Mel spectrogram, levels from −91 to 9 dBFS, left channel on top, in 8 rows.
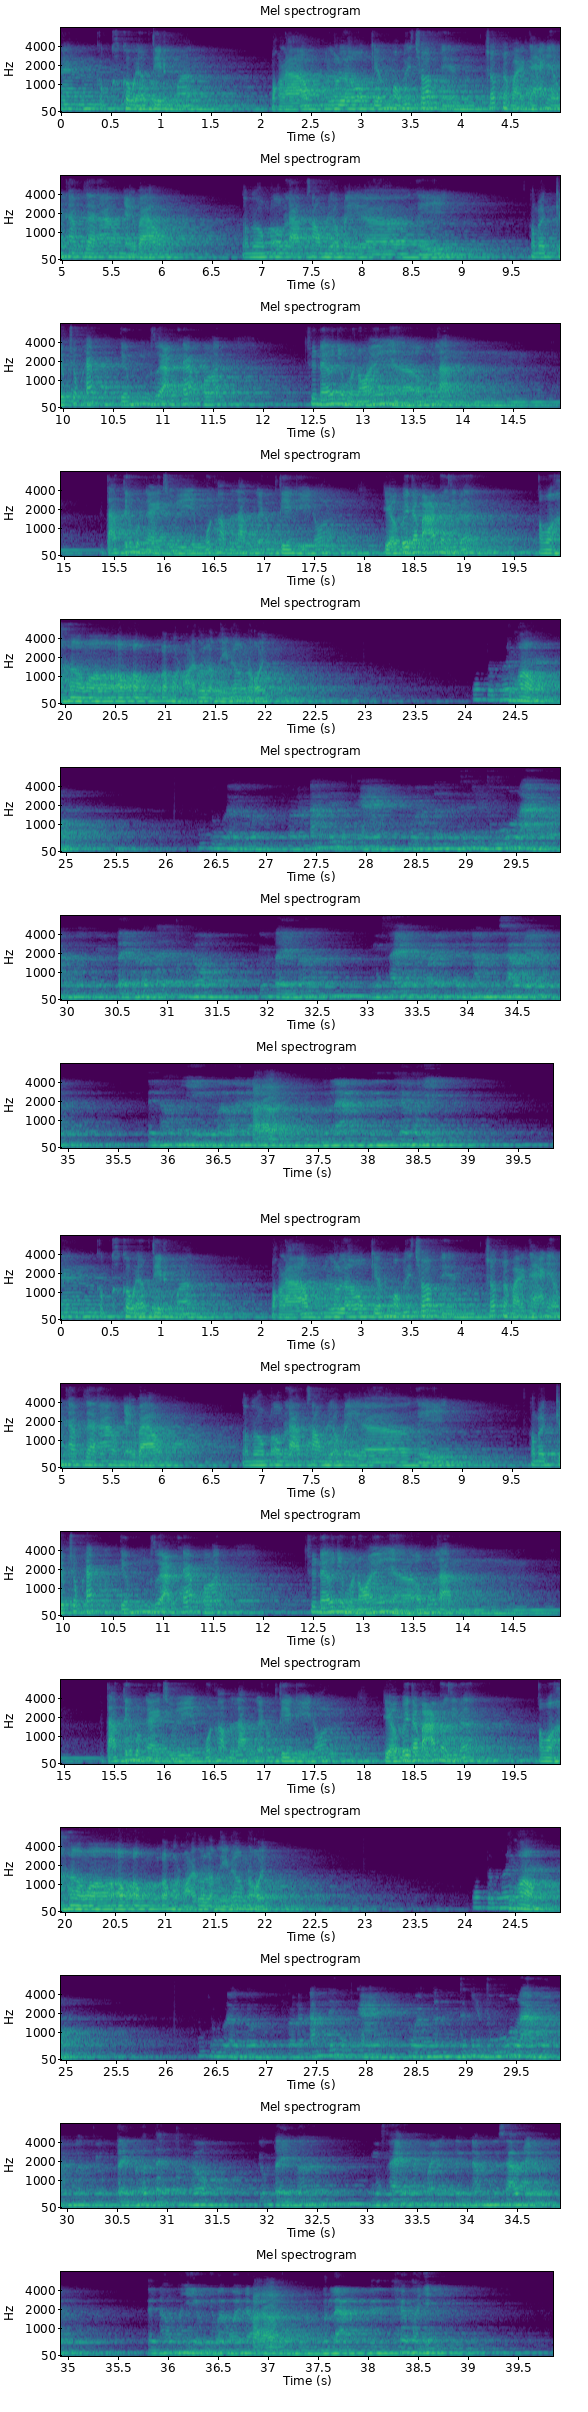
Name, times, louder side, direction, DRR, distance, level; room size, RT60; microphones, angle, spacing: voice 1, 0.0-1.3 2.1-6.0 6.8-8.9 9.7-11.6 12.5-14.7 15.4-19.2 19.7-22.1 24.4-24.7 36.9-37.2, right 1 dB, 10° right, 3 dB, 0.7 m, -27 dB
voice 2, 24.1-24.9 26.3-31.5 31.9-32.7 33.0-34.9 35.8-38.6, right 1 dB, 45° right, -2 dB, 1.7 m, -31 dB
10.5 x 6.1 x 5.5 m, 2.4 s
head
